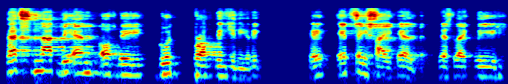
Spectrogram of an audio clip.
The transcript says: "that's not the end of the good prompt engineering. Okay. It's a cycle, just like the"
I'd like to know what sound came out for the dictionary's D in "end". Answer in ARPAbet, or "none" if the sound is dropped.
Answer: D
